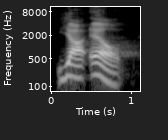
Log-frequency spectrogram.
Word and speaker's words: Yael: Now, I know it's spelled jail, okay? But the original language, it's pronounced Yael.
